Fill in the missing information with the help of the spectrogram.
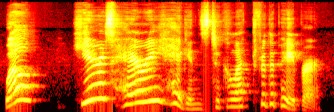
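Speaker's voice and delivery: kindly lady welcoming the paperboy, high and sweet; Miss Peabody voice. A narrator's reading. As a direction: greet the paperboy with a chirpy lilt. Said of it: "She opened the door and said".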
